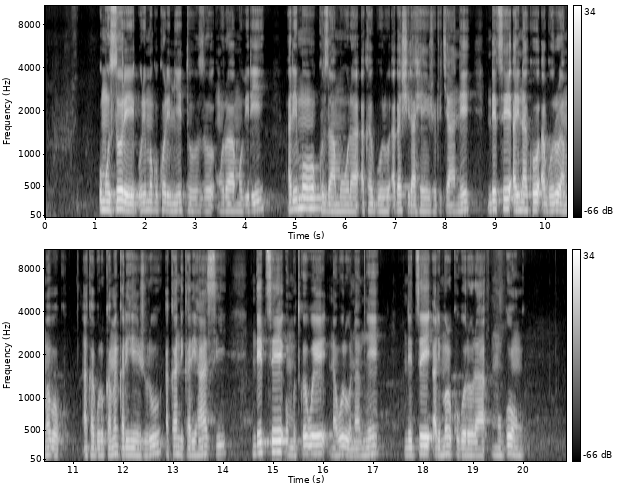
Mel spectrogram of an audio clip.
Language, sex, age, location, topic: Kinyarwanda, male, 18-24, Huye, health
